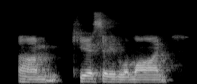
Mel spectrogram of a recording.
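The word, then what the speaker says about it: Kiese Laymon: Kiese is K-I-E-S-S-E. And then Layman is L-A-Y-M-O-N, Kiese Layman. is at least how I've been told to pronounce it.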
